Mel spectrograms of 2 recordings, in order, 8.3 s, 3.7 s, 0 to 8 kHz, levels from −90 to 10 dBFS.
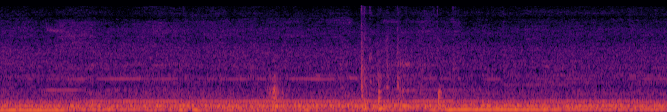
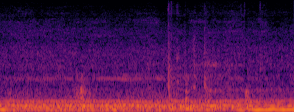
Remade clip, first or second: second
